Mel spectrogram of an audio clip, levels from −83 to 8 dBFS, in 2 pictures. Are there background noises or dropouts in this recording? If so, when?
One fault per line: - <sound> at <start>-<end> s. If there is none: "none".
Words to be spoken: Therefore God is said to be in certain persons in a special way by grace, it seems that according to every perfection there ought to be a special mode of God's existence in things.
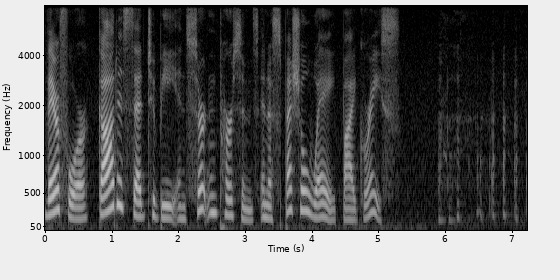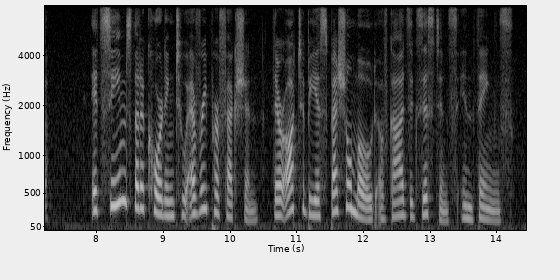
- laugh at 5.9-7.4 s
